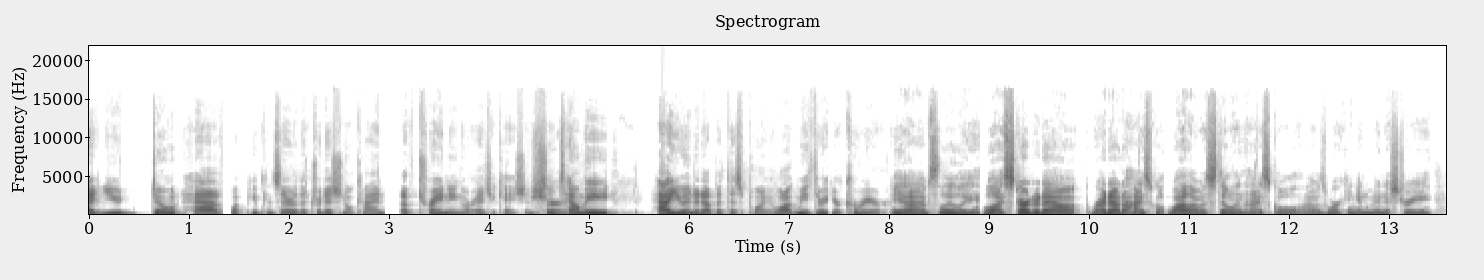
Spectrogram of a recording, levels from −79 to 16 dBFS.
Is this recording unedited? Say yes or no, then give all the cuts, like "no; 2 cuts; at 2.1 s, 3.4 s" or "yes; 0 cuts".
no; 6 cuts; at 1.3 s, 1.7 s, 2.9 s, 7.4 s, 8.9 s, 10.7 s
